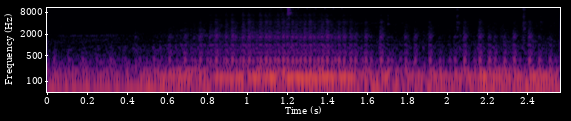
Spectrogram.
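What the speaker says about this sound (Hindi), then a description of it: "इंजन का साउंड सुनो, इंजन क्या कह रहा है।" A car engine idles and labours in a low, steady rumble with slight rises while a learner works the clutch, close and moderately loud with no talking.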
